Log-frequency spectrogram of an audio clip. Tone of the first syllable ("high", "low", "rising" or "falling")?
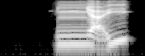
rising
